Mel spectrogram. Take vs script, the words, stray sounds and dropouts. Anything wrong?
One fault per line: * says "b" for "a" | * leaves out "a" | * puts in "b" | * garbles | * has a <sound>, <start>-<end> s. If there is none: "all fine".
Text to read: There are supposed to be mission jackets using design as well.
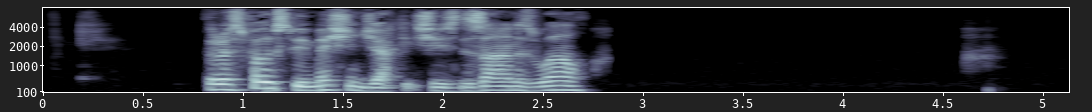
all fine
